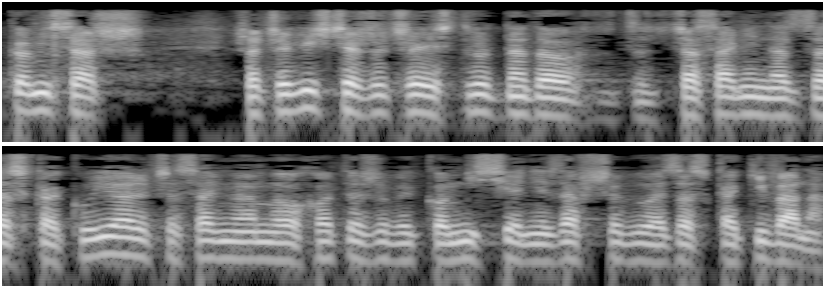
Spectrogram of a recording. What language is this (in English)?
Polish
